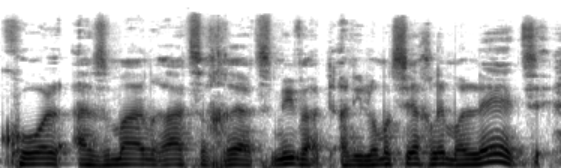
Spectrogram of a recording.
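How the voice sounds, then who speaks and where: This man's voice sits at a medium pitch. He speaks in a flat monotone. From Israel, Jordan Valley kibbutz. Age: 50s. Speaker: cultural researcher and lecturer. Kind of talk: personal life story interview.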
